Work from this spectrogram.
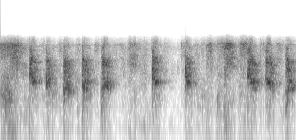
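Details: A female Staffordshire Bull Terrier barks in quick, excited bursts, some sharp and yippy, at a skateboard; the owner is unsure whether she likes it or hates it.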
